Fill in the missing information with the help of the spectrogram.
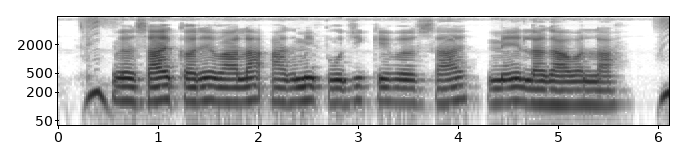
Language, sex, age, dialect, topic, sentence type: Bhojpuri, male, 18-24, Western, banking, statement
